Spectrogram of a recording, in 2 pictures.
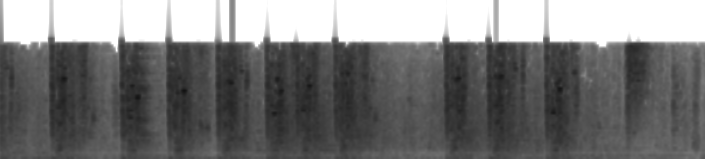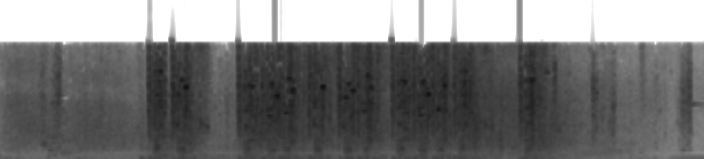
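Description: Gunshots crack rapidly in a reverberant tunnel.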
